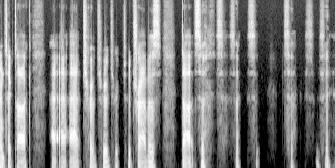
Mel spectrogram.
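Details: Adult male speech-language pathologist who has stuttered since age eight, with therapy off and on into his early twenties, deliberately lets his stutter show; stuttering with sound, word and phrase repetitions.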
